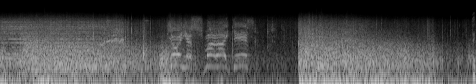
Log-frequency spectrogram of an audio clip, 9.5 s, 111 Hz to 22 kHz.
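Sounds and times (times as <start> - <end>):
mountain exploding: 0.2 - 3.8, 6.0 - 9.5
heavy rumble of falling debris: 0.5 - 4.9, 5.6 - 9.5.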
